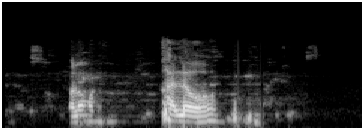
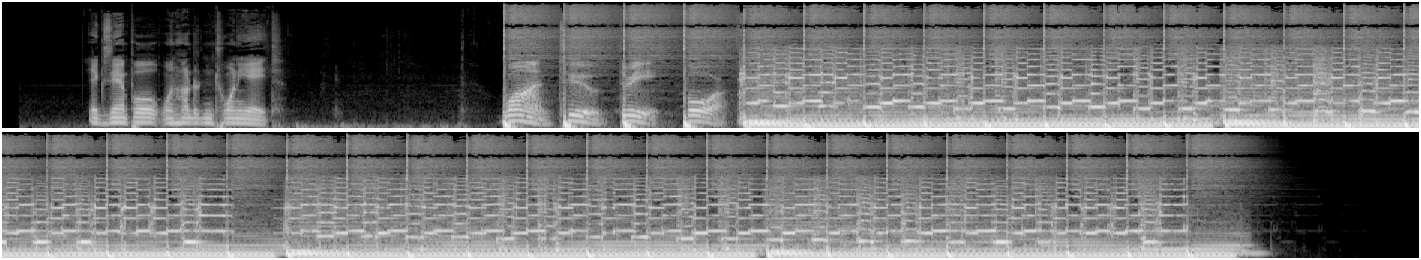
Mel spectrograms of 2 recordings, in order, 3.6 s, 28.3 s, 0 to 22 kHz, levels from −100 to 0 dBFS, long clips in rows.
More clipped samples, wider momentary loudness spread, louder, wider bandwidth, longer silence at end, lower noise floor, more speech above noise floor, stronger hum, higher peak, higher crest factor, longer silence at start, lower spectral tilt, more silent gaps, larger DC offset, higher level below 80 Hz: neither; first, 21 LU vs 11 LU; second, -17 LUFS vs -14 LUFS; second, 7.4 kHz vs over 20 kHz; second, 1.05 s vs 1.55 s; second, -77 dBFS vs under -90 dBFS; second, 61 dB vs over 71 dB; neither; about the same, -2 dBFS vs 0 dBFS; about the same, 18 dB vs 14 dB; second, 0.7 s vs 0.9 s; first, -6.5 dB/octave vs -5 dB/octave; neither; neither; second, -58 dBFS vs -18 dBFS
